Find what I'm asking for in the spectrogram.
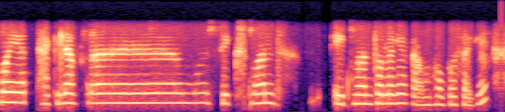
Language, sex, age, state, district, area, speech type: Assamese, female, 18-30, Assam, Dibrugarh, rural, conversation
